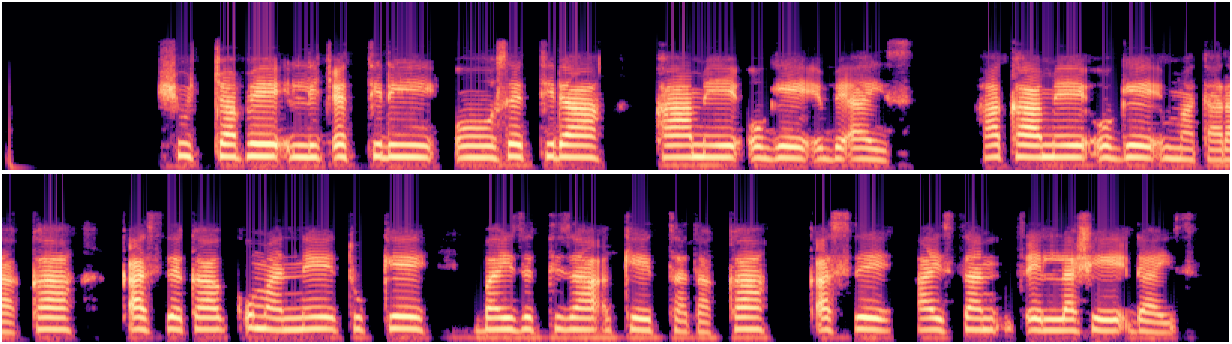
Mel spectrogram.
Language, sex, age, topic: Gamo, female, 25-35, government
